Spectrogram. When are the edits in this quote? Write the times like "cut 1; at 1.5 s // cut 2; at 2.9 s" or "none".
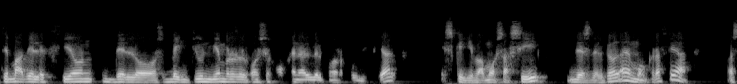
cut 1; at 6.1 s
